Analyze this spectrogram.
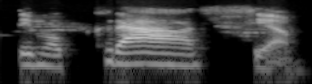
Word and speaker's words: democracia: Democracia, democrácia. Então, em muitos casos, a sílaba tônica em espanhol é anterior com relação à da língua portuguesa, tá?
